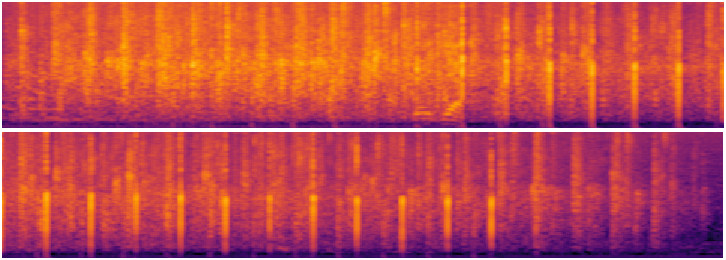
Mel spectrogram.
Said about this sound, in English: If you believe it, clap.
